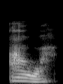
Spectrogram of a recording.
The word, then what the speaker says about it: hour: examples H an hour because it is pronounced our thus a vowel sound an our of time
